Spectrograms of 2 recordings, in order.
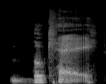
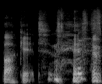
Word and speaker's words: Bouquet: That lady, Hyacinth Bouquet, and everybody called her Mrs. Bucket because they mispronounced her last name.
